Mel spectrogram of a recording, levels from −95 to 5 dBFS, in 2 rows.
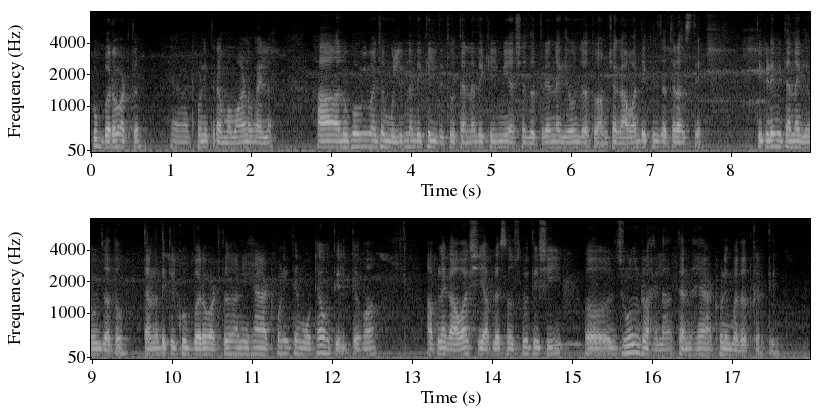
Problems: none marked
